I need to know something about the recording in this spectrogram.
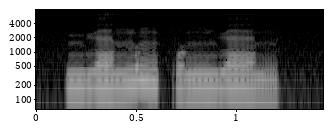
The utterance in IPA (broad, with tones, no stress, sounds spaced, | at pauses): m ɥ ɛ˧˥ n̪ ʊ˥˩ ŋ p ʊ˥ ŋ n̪ ɥ ɛ˥˩ n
